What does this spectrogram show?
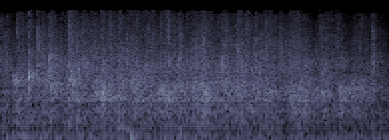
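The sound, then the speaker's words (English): A church audience applauds steadily, a dense wash of many hands clapping at once that holds at an even, fairly loud level throughout without dying down. “You can clap for that.”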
